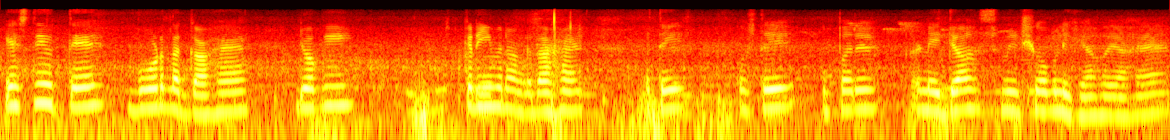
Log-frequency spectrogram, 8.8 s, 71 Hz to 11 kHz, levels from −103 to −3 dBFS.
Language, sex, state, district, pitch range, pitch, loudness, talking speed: Punjabi, male, Punjab, Kapurthala, 200-230 Hz, 210 Hz, -18 LUFS, 145 wpm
